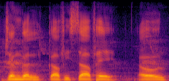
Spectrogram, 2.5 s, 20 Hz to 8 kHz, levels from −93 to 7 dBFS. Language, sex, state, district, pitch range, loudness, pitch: Hindi, male, Bihar, Patna, 100-110 Hz, -17 LUFS, 105 Hz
